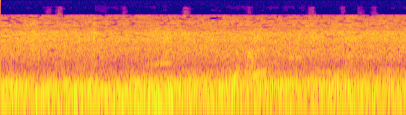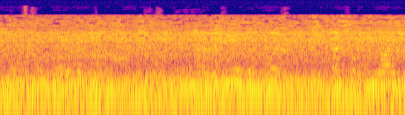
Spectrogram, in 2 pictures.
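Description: Outdoor street noise: a steady low rumble with indistinct voices of people nearby.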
